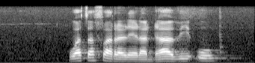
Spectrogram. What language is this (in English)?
Venda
